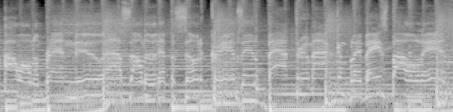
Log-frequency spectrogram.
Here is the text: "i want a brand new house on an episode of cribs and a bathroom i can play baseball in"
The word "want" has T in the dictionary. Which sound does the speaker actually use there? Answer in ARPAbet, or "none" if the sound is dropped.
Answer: none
